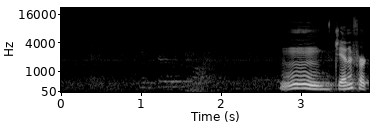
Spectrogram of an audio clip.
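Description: A woman speaks into a microphone over a loudspeaker, in a large echoing room.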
